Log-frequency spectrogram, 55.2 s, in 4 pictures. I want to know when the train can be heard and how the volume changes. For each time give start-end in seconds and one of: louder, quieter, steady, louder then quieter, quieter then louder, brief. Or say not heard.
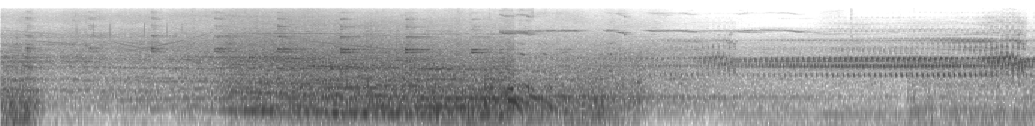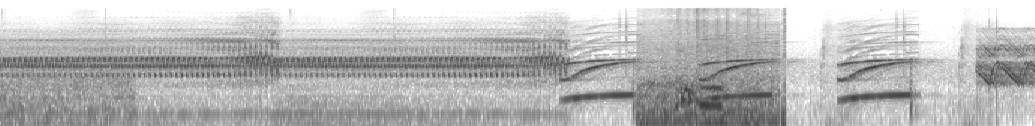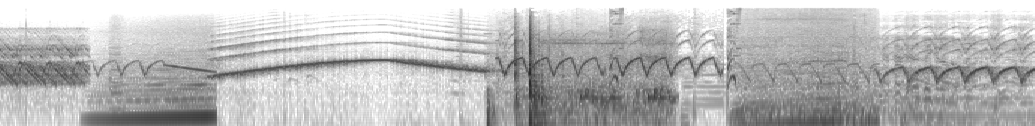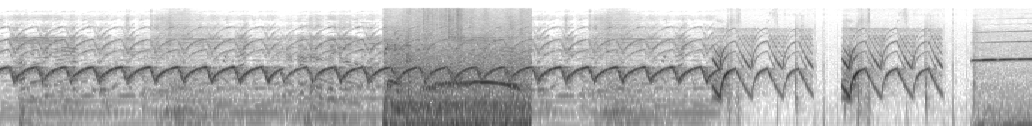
0.0-15.7 louder then quieter.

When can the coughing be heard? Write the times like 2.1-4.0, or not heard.
not heard.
